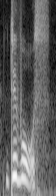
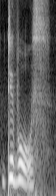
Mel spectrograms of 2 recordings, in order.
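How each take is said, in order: Both takes have the same delivery.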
